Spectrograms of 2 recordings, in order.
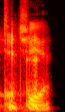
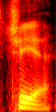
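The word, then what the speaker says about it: Tchia: No, it's definitely not T'Chia. It's Chia. It's just Chia.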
